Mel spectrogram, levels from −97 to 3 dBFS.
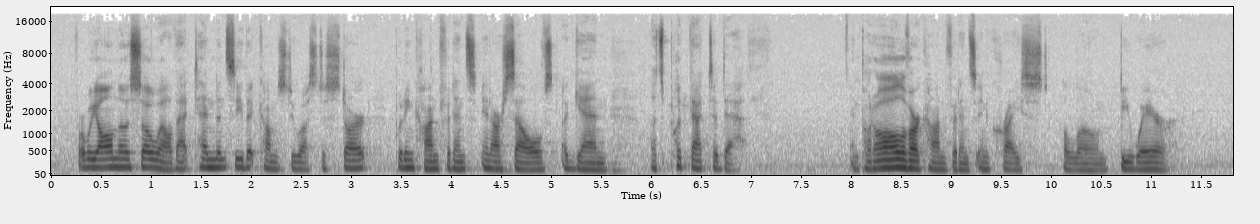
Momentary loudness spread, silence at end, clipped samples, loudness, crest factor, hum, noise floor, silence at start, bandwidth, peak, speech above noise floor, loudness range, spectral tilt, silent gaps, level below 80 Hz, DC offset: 14 LU; 0 s; under 0.1%; -27 LUFS; 22 dB; none; -51 dBFS; 0 s; 19 kHz; -6 dBFS; 23 dB; 4 LU; -4 dB/octave; none; -64 dBFS; under 0.1%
